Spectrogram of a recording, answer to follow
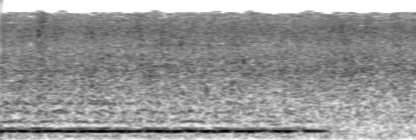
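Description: A small a cappella choir holding the final low note of a song, which stops about a second and a half in.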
